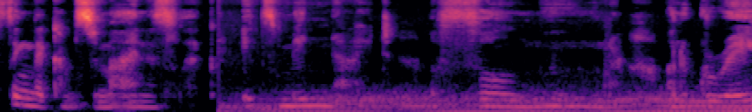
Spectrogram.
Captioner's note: ominous atmospheric noise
